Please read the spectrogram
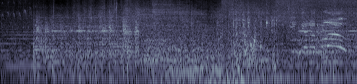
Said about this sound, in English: They look up to see the machinery shake, red lights flash, and the plates of the gravy reservoir leak at the seams.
